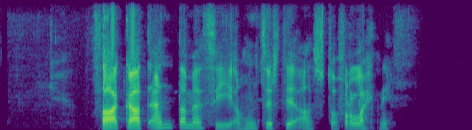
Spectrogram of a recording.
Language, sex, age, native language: Icelandic, male, 30-39, Icelandic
